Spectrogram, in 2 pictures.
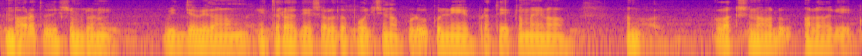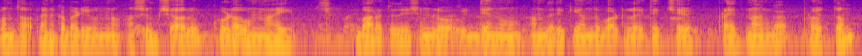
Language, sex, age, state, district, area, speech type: Telugu, male, 18-30, Andhra Pradesh, Annamaya, rural, spontaneous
